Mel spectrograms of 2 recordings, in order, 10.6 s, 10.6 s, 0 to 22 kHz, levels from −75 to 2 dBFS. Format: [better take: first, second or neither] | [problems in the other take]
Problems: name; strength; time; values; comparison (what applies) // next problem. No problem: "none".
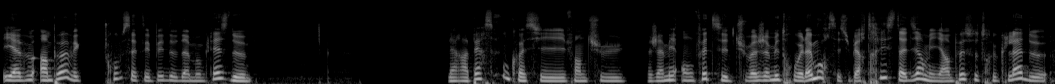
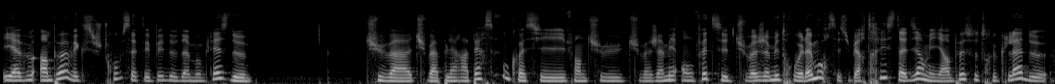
second | audio cutting out; at 1 s, at 3.5 s for 1 s and at 6.5 s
